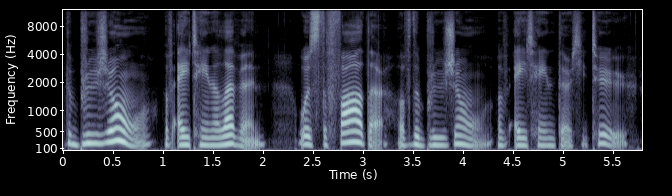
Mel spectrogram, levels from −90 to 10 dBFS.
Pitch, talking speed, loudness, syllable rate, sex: 195 Hz, 155 wpm, -18 LUFS, 4.5 syllables/s, female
